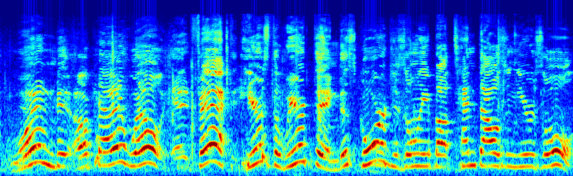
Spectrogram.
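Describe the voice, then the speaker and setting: Over noticeable background noise, a woman speaks loudly at a high pitch and a moderate pace, with ordinary pitch variation and hardly any pauses. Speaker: tour guide. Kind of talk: guided tour talk. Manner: animated.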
